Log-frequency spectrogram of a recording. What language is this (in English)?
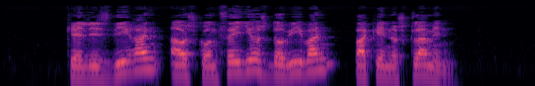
Aragonese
